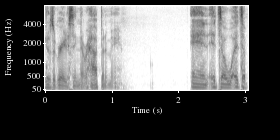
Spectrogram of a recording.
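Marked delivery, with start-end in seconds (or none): 0.0-1.2 quiet rushed quote. Retold or imitated. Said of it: "he's like".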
